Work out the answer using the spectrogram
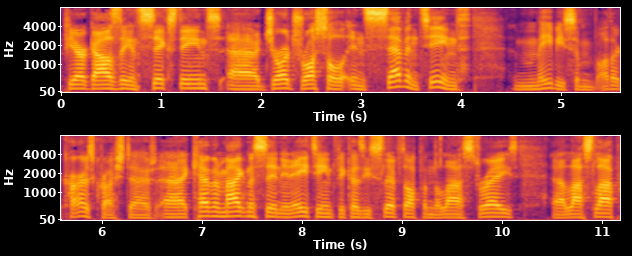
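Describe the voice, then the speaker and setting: A man with a smooth, resonant voice, recorded close and dry, recaps a race in casual podcast chat. He rambles and restarts, filling gaps with "uh" and "um". Now and then he drops in a wry aside. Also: mid-range voice, a little mellow, no echo. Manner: rambling with many fillers and restarts. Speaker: podcast host.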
